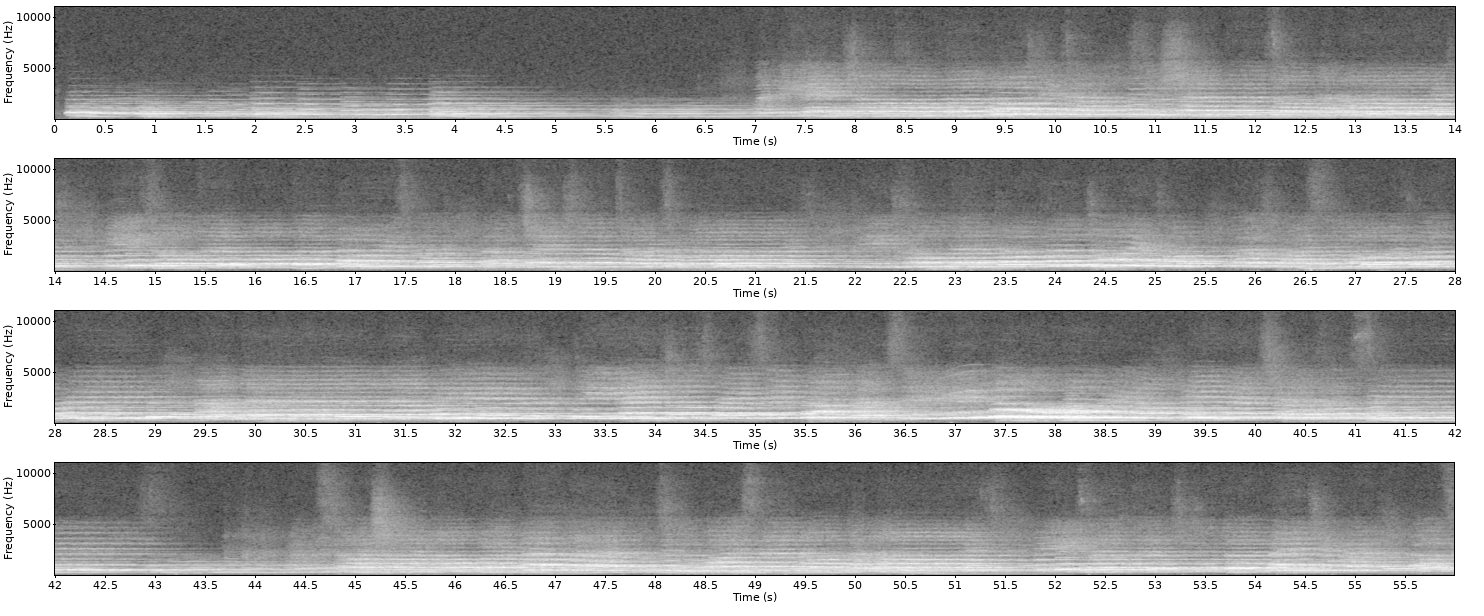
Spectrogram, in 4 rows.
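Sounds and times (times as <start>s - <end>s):
choir singing: 0.1s - 55.9s.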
